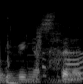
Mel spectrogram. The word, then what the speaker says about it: Lavinya: Hello, Levenia. Hi. Yes. I hope I got her name correctly, the pronunciation, everything.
